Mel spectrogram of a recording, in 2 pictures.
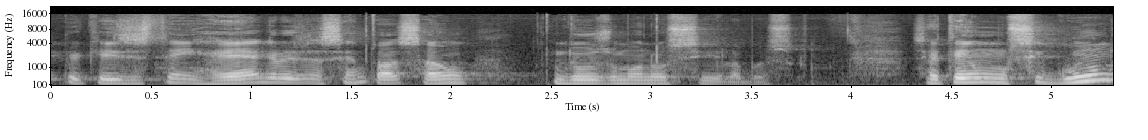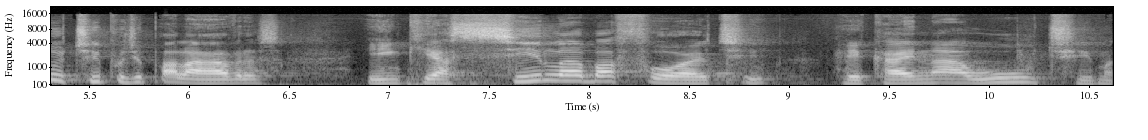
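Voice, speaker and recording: A man's voice: fairly high pitch, warm tone. A man with a Brazilian Portuguese accent teaching a grammar lesson, explaining step by step, giving examples and spelling words out.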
